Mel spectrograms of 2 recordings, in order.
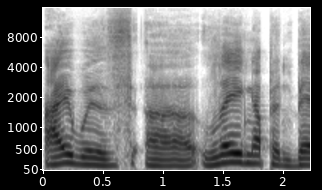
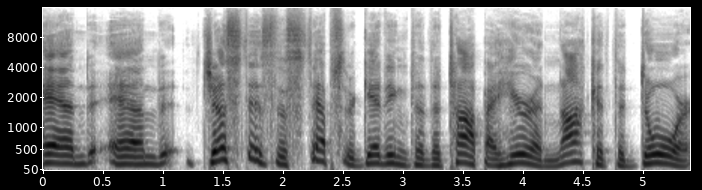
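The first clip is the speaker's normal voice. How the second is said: ordinary talk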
